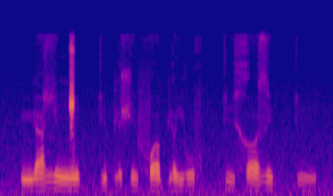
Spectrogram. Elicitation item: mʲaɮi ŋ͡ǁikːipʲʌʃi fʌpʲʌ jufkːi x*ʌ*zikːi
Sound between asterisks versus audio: correct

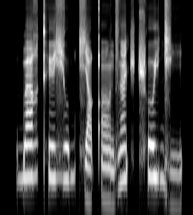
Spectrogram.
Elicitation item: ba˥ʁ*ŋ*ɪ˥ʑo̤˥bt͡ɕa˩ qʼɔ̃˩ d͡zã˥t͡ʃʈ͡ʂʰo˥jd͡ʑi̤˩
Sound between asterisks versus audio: incorrect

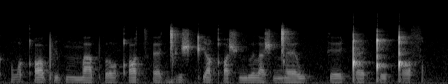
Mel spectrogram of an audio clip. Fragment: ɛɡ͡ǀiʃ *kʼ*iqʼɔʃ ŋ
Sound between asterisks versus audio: correct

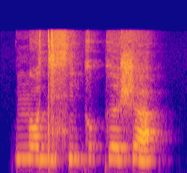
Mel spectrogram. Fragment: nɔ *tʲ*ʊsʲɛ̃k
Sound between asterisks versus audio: incorrect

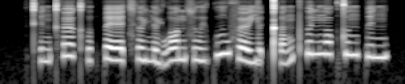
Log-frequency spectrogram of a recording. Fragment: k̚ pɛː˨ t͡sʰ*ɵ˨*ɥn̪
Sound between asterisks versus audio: correct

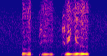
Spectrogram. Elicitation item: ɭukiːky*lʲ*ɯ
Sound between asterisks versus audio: correct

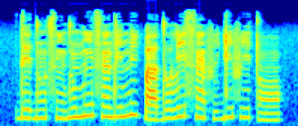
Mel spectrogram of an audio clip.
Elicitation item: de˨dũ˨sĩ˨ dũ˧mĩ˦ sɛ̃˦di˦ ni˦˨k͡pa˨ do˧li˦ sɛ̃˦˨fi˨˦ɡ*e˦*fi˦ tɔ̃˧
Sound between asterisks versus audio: incorrect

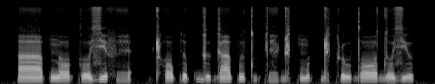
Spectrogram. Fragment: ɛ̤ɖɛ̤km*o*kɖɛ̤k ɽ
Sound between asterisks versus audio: incorrect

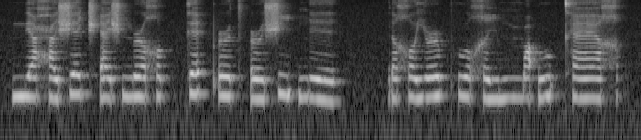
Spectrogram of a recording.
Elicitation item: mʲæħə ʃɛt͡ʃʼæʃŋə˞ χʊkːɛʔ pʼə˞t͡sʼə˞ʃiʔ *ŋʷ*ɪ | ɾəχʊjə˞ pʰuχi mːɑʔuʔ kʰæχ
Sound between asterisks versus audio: incorrect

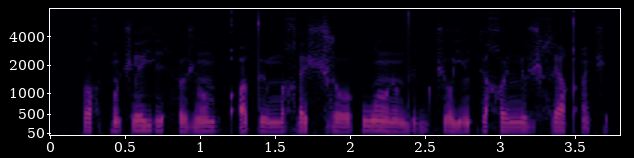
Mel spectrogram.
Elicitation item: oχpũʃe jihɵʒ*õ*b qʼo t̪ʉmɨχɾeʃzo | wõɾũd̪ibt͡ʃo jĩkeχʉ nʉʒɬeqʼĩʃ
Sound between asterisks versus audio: correct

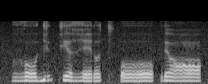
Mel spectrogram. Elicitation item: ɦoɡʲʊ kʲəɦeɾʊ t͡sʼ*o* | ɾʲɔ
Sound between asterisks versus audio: correct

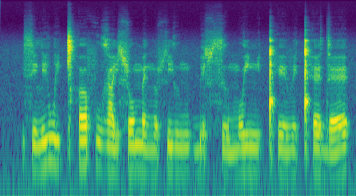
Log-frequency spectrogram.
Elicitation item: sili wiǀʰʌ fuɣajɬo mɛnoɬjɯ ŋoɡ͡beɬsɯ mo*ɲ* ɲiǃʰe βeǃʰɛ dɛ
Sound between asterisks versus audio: incorrect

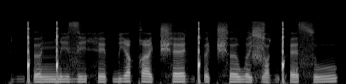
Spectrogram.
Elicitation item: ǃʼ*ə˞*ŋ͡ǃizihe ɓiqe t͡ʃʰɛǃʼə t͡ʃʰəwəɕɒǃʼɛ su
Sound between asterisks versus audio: incorrect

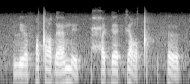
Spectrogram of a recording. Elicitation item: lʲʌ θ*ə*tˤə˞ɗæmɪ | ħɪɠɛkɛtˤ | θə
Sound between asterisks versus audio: correct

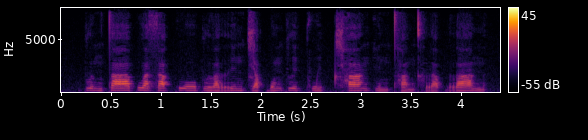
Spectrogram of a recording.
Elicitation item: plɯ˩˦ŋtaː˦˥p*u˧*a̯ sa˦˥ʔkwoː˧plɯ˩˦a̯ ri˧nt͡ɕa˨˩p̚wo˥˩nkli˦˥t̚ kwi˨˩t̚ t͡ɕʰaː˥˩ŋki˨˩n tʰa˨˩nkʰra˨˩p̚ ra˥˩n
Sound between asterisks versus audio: correct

